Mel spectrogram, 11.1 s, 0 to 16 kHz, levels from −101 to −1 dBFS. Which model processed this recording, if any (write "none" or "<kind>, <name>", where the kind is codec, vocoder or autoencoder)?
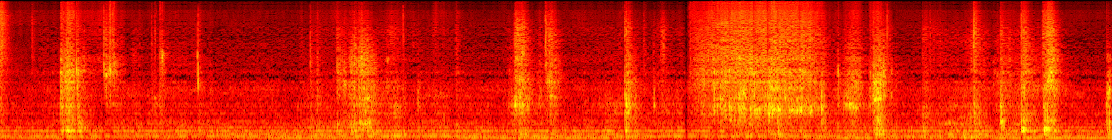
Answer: codec, SNAC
